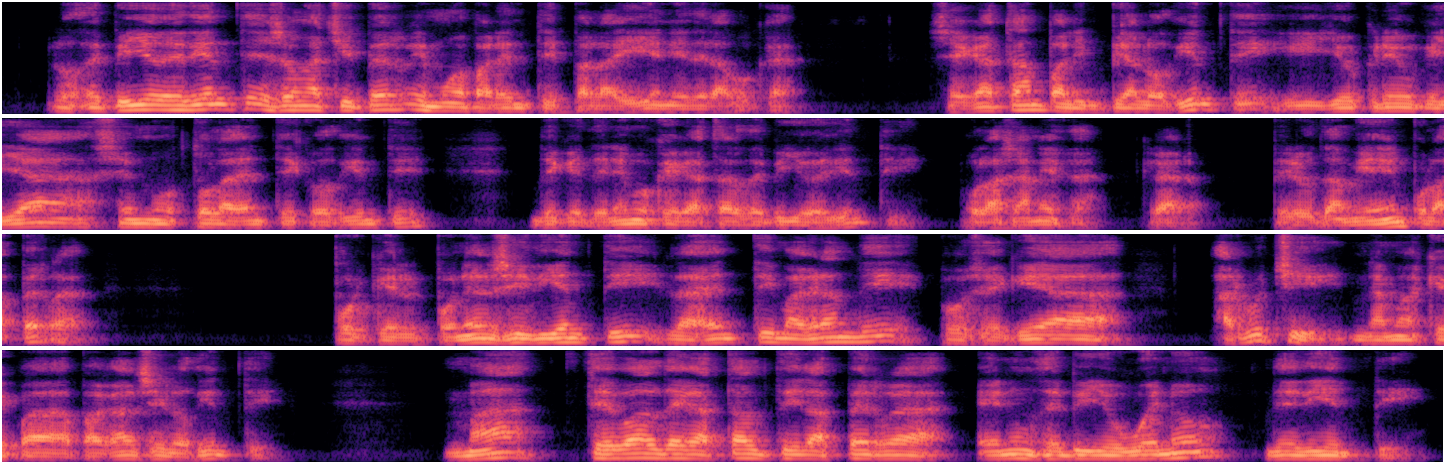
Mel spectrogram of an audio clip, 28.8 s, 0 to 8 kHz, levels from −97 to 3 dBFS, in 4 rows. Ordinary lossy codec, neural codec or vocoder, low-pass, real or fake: none; none; none; real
